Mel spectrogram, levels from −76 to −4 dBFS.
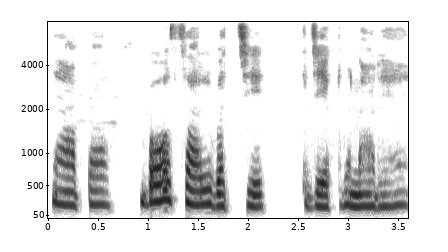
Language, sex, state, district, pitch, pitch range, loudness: Hindi, female, Bihar, Jamui, 200 Hz, 185-220 Hz, -19 LUFS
